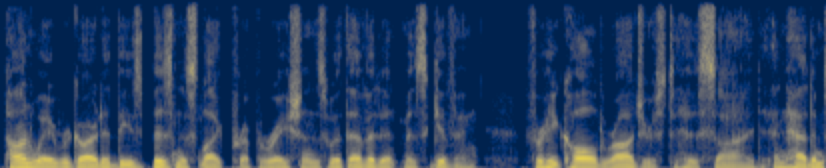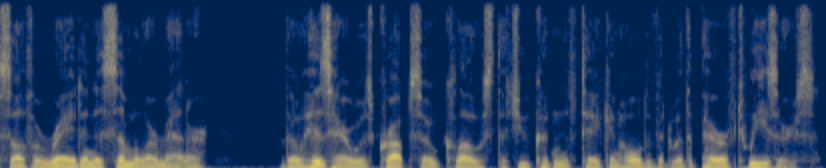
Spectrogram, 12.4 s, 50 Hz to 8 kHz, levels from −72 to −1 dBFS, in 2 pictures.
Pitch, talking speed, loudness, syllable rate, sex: 110 Hz, 215 wpm, -18 LUFS, 5.9 syllables/s, male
